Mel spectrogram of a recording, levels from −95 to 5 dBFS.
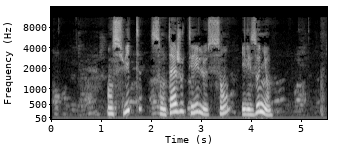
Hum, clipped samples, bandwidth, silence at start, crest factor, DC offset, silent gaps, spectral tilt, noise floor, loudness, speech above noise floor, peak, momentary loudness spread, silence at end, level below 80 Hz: none; under 0.1%; 11.5 kHz; 0.1 s; 16 dB; under 0.1%; none; -4 dB/octave; -47 dBFS; -16 LUFS; 32 dB; -2 dBFS; 9 LU; 0.1 s; -50 dBFS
